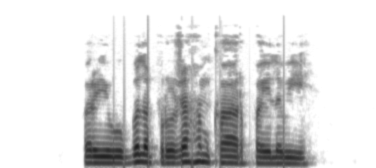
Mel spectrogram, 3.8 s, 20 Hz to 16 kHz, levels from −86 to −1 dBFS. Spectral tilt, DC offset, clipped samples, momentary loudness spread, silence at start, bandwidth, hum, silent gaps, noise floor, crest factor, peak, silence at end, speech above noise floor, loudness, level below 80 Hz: -7.5 dB/octave; under 0.1%; under 0.1%; 7 LU; 0.85 s; 9.4 kHz; none; none; under -90 dBFS; 18 dB; -2 dBFS; 0.7 s; over 73 dB; -18 LUFS; -52 dBFS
